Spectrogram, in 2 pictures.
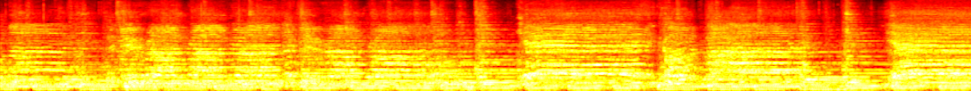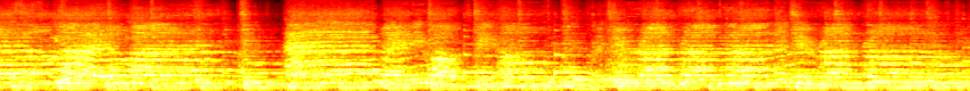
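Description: Live ukulele band strumming a steady up-tempo song with several voices singing together, over a bass line that moves in even notes.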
